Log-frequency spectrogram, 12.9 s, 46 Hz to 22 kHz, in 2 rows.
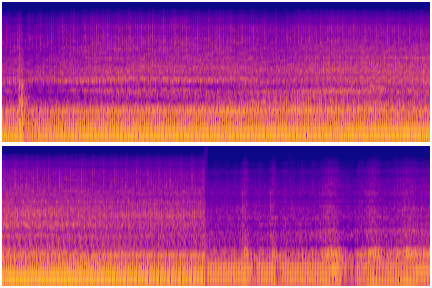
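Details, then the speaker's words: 1995 Ford F150 getting 2005 axles: heavy, lumpy idle with an uneven low pulse of three or four beats a second that shifts near the end. The engine is running rough, and the owner suspects a weak starter solenoid. "That thing sounds like a turd."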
